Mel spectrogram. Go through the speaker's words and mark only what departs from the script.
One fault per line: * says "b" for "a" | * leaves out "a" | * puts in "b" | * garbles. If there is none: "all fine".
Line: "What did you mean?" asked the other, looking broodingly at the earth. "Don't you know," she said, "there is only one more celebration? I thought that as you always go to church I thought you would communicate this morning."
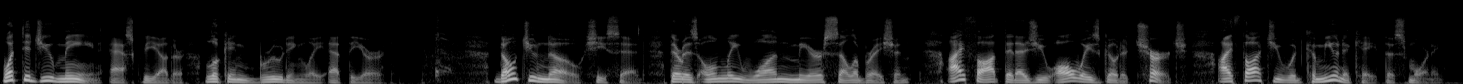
* says "mere" for "more"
